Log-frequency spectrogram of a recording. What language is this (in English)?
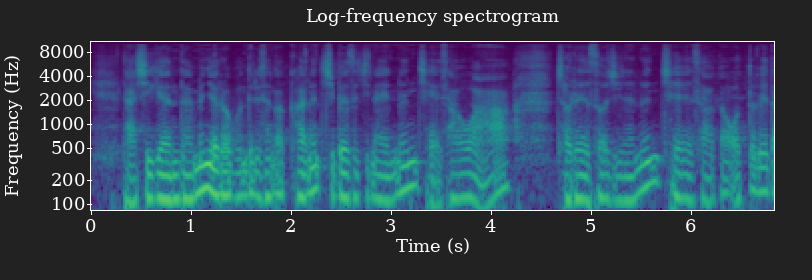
Korean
